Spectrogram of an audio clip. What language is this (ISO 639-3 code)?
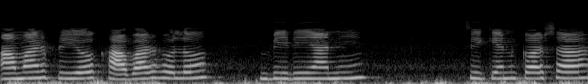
ben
